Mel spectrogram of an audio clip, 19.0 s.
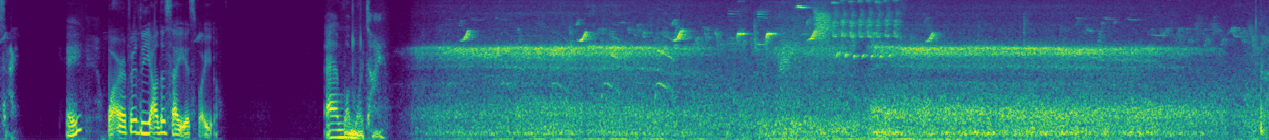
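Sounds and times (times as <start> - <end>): small birds chirping: 2.6 - 3.5, 6.0 - 19.0
steady high-pitched whine: 6.0 - 19.0
low rumble: 6.1 - 19.0.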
